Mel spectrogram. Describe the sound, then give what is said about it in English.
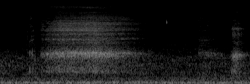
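A shaken, upset person breathes in and out deeply: one long airy rush swelling and fading, then a couple of shorter breathy puffs, fairly soft throughout. “Breathe in. Oh, Out.”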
